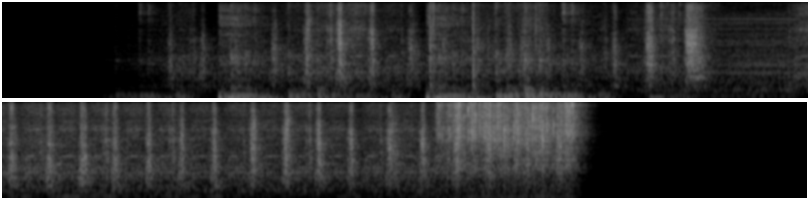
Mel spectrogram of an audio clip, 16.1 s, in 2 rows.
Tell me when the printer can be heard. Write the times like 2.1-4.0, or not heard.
1.6-13.8.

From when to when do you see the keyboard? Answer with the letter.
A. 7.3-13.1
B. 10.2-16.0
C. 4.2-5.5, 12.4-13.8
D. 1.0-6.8
D.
